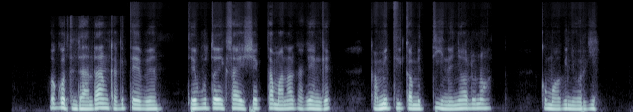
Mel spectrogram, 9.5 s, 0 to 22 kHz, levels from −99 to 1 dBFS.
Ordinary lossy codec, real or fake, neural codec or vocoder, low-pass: Opus, 32 kbps; fake; autoencoder, 48 kHz, 128 numbers a frame, DAC-VAE, trained on Japanese speech; 19.8 kHz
